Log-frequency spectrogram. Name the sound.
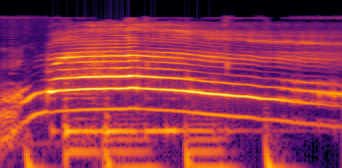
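cat meowing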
